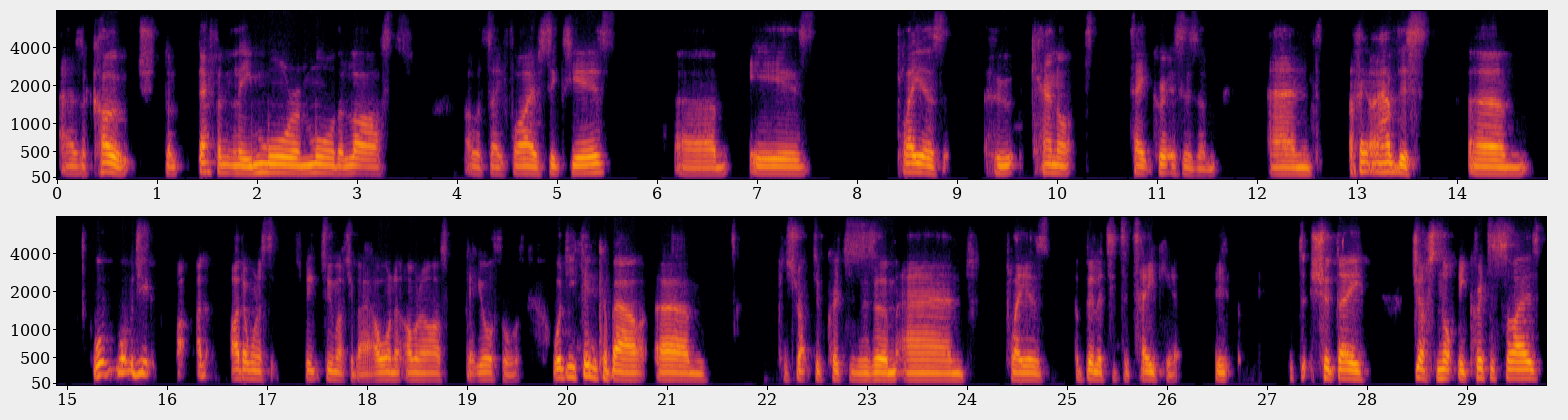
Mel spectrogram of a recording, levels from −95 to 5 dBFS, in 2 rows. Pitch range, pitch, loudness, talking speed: 120-140 Hz, 125 Hz, -24 LUFS, 150 wpm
